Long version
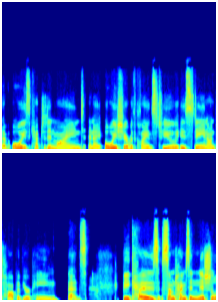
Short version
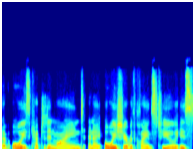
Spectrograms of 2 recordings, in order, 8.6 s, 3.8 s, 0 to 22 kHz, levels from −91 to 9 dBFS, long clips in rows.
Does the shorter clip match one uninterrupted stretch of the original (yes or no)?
yes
